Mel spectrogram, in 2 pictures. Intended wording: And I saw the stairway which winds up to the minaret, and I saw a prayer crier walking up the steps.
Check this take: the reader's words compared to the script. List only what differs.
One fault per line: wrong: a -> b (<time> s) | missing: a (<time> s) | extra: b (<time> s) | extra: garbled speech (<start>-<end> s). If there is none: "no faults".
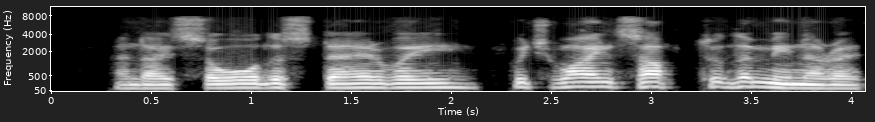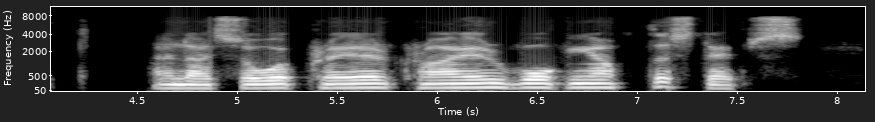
no faults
